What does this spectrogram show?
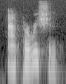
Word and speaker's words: apparition: Today's word is apparition. It is pronounced A-P-R-I-T-I-O-N, and it is spelt A-P-P-A-R-I-T-I-O-N. Think app, then AR, and then ition.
